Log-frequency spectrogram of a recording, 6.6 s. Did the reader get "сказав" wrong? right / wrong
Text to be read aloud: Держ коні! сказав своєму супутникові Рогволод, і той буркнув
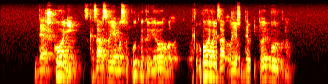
right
